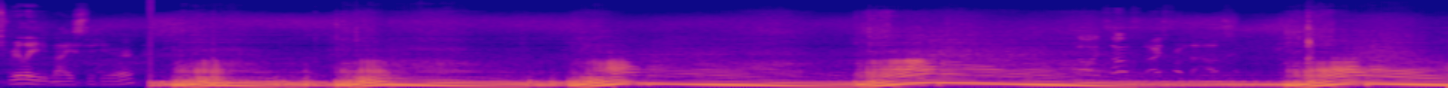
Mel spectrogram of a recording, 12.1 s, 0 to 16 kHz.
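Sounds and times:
car engine revving: 1.3 - 12.0.

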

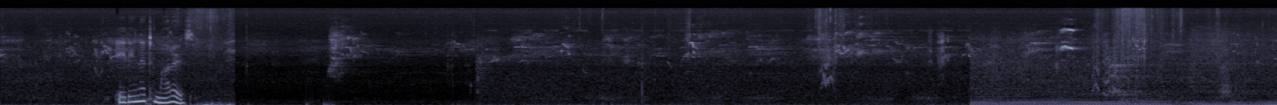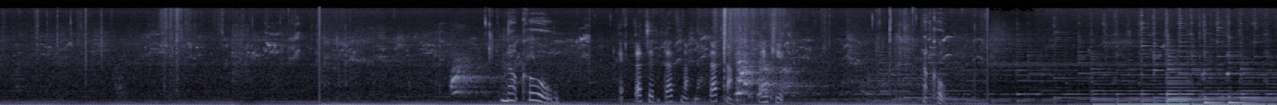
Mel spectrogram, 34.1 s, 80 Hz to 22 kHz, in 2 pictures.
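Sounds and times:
parrots calling and chirping: 12.5 - 30.2
low steady rumble: 13.0 - 30.5.

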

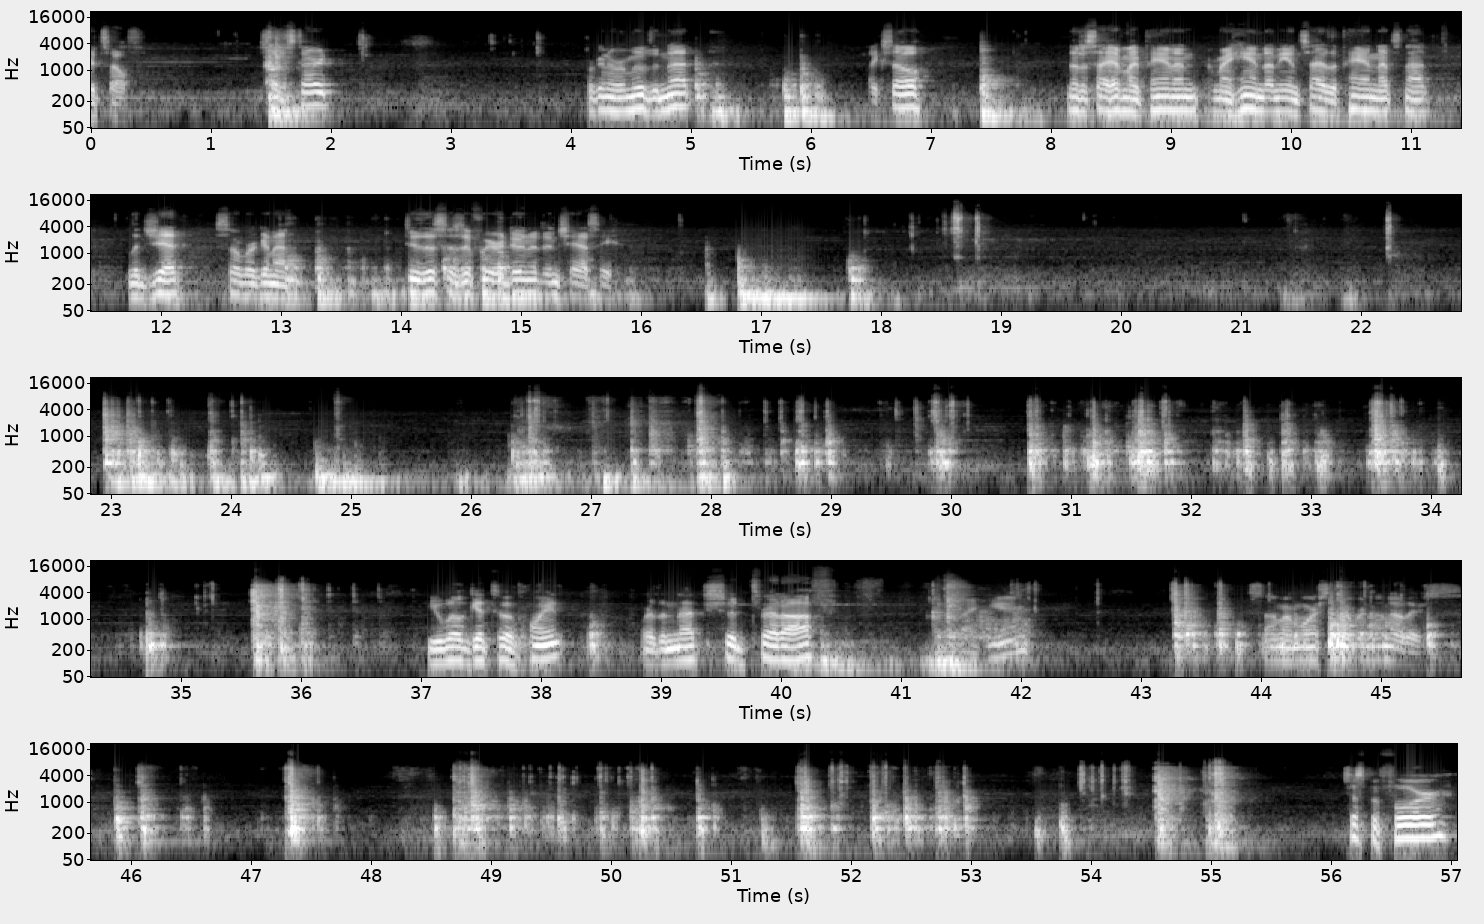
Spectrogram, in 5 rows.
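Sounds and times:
metallic clicks and clanks of tools: 17.8 - 19.0, 26.3 - 36.7, 48.5 - 55.3
pliers clicking and scraping on nut: 18.2 - 18.9, 53.9 - 54.5.

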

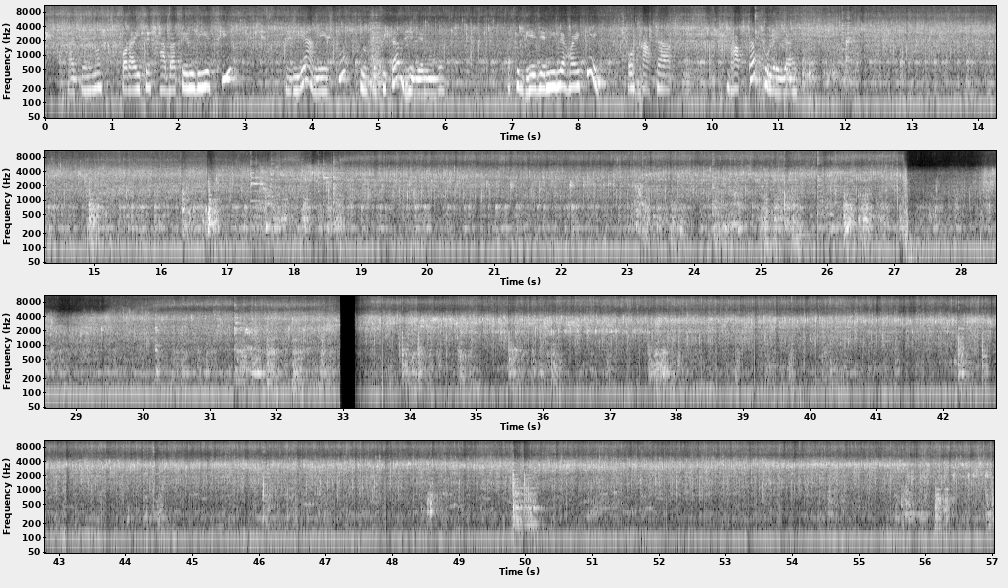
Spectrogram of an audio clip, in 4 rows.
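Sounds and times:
vegetables sizzling in hot oil: 0.0 - 57.0
metal spatula scraping: 14.8 - 22.3, 23.0 - 27.1.

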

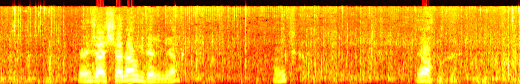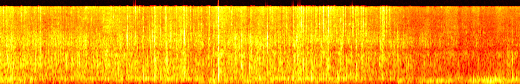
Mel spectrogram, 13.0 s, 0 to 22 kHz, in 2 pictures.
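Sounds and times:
bike rattling over bumps: 0.0 - 13.0.

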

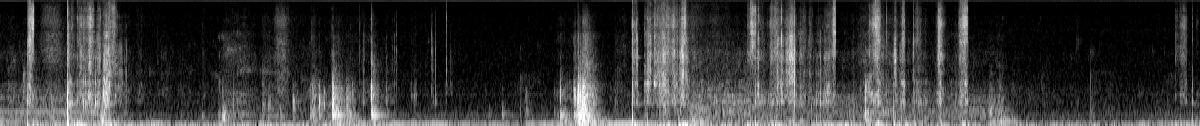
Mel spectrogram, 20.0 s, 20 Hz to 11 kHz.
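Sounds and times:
washing machine drum swishing: 10.9 - 17.0.

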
